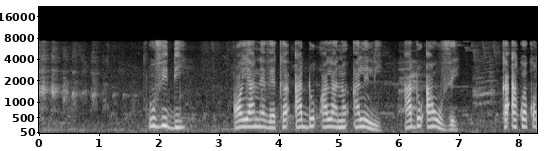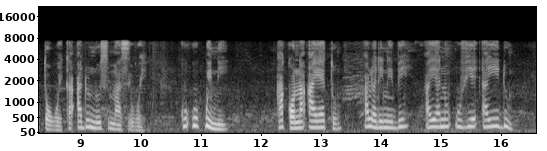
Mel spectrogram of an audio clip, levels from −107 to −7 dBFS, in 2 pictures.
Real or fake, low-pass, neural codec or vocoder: real; 7.2 kHz; none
